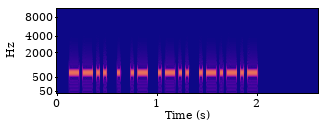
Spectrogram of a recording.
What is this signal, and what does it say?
Morse code, heard as a keyed tone, about 34 wpm, 700 Hz. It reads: ZEAL.
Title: Pangram Challenge v2 - 35wpm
